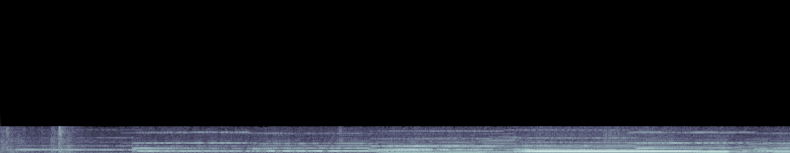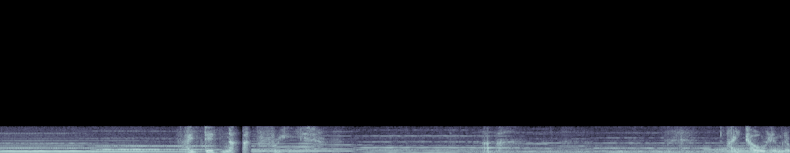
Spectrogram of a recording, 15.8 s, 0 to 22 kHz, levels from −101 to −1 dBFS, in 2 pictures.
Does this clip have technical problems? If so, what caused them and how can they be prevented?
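Yes. A call audio freeze runs from 10.22 to 10.34 s. The last sound is stretched into a fading buzz for about 0.1 s, most likely because packets were held up and the jitter buffer ran dry. Playback then resumes where it stopped, so nothing is lost, but the audio now runs about 102 ms late. A more adaptive jitter buffer and a less congested network path would prevent this.

A short concealed packet loss follows at 10.36 to 10.42 s. About 80 ms of audio never arrives. The receiver covers 40 ms of the hole by extending the preceding sound, heard as a brief smear, and drops the rest to recover some of the earlier delay. Forward error correction or redundant packets would let the receiver rebuild the missing audio instead of guessing it.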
